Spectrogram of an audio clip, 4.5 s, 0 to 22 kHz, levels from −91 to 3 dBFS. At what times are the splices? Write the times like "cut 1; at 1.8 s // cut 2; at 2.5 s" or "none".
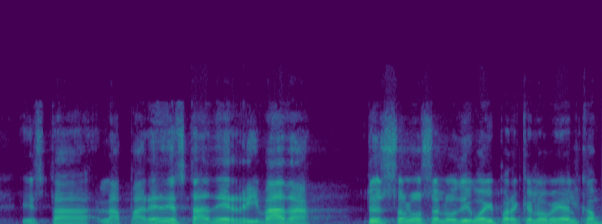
cut 1; at 2.6 s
